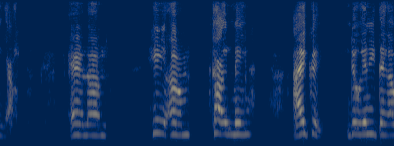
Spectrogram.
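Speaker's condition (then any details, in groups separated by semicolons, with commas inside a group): Cerebral palsy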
